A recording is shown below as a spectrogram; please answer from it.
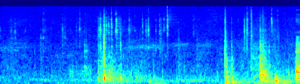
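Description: Fishing rod and reel being handled: a few scattered clicks and light knocks, starting about a second in after a quiet moment and growing busier near the end.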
